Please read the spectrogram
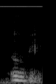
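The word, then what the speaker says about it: Ubhi: this from nina ooby that's how you pronounce her last name ooby she is marvelous and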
